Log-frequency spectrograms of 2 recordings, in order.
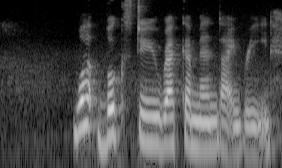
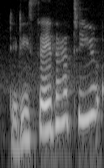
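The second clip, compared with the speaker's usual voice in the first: a lightly voiced friend asking, higher; role play question; 7 semitones higher, faster than usual. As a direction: ask it as another person in the dialogue. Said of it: "a friend asking, role play".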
